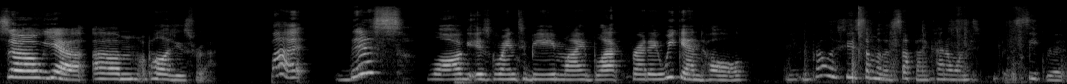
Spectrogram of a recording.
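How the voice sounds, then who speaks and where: A woman speaks at a moderate pace in a high voice with ordinary pitch variation. Her loudness swings widely. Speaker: art supply haul vlogger. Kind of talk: casual vlog.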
